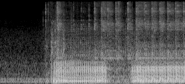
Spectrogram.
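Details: Echo SRM 225 two-stroke string trimmer that won't throttle up: buzzy note surges briefly then sags and won't climb in revs; bogging from a clogged muffler spark arrestor screen, no exhaust felt behind muffler.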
